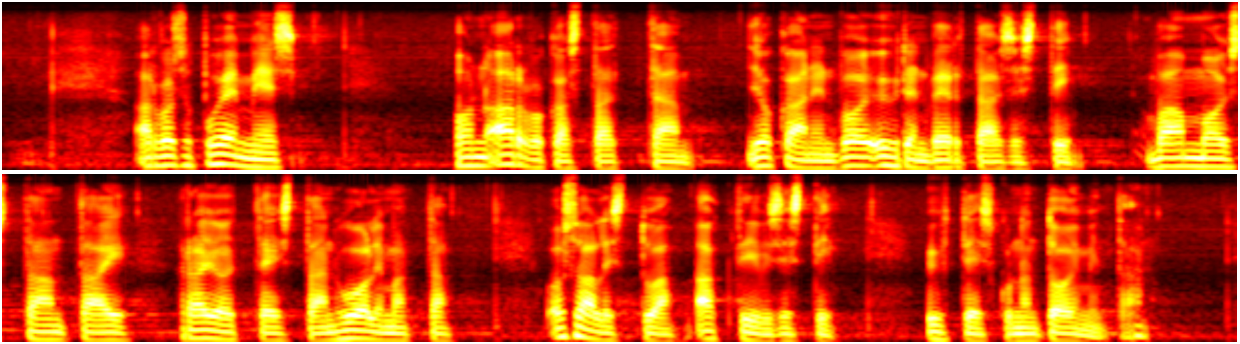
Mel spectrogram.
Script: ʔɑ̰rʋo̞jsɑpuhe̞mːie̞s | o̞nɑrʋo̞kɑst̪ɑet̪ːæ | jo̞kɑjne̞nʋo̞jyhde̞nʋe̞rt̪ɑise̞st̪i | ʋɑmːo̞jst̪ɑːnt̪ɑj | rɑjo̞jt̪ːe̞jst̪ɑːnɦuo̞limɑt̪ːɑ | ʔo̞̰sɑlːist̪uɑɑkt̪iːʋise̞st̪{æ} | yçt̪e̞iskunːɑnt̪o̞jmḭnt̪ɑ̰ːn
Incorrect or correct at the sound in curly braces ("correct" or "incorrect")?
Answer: incorrect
